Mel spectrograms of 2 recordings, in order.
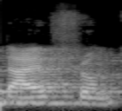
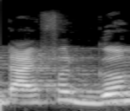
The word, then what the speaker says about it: diaphragm: होगी, this is द डायफ्राम। इसको क्या बोलते हैं, डायफ्राम बोलते हैं। इसकी स्पेलिंग DIAPHRAGM होती है, डायफ्रागम नहीं, it's called pronounce is डायफ्राम, ठीक है।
